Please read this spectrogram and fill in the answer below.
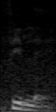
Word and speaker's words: φίλε: You see the accent is on the I. Φίλε.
